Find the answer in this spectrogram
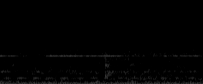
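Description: Near silence: room tone with a faint steady tone and low hum.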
